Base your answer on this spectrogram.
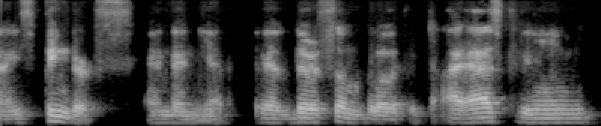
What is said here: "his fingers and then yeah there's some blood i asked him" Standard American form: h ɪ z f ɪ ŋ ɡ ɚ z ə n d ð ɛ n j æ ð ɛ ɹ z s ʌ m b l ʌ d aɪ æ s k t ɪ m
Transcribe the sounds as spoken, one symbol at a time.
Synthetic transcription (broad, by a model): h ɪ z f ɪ ŋ ɡ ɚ s ə n d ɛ n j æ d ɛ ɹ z s ʌ m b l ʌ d aɪ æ s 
